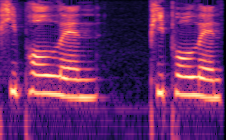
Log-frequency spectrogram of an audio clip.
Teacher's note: 侧音哈。那再跟后面元音连读呢，我们要读出一个 l l 这个音，所以是 people in, people in,大家仔细听原声它也是这么说的，所以我们要注意把这个 l 的音发出来， smart people in, smart people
